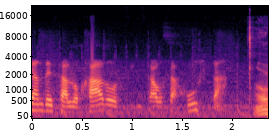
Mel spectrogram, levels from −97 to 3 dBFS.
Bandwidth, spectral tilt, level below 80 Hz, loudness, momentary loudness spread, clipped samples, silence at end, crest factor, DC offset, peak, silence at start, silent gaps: 20 kHz; -4.5 dB/octave; -52 dBFS; -24 LUFS; 11 LU; under 0.1%; 0 s; 20 dB; under 0.1%; -4 dBFS; 0 s; none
